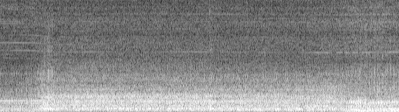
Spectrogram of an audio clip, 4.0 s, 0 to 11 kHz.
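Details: Hoover Commercial C1310 vacuum after a third, slightly smaller, tighter belt was fitted; steady high motor whine, no slipping squeal or flapping, pitch shifting near the end as load changes during a rice and sawdust agitation test; normal running.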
